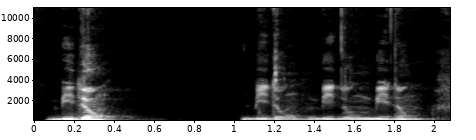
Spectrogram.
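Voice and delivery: scoffing, biscuit rising high on each bidon; scornful. Real, not acted. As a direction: dismiss the claims with a jeering bidon. Mocking the health claims.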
